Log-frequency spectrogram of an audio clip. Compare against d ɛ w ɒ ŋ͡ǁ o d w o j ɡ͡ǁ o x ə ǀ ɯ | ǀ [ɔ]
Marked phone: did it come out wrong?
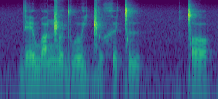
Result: no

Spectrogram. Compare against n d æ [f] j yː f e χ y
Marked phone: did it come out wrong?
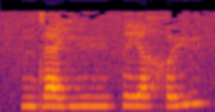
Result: yes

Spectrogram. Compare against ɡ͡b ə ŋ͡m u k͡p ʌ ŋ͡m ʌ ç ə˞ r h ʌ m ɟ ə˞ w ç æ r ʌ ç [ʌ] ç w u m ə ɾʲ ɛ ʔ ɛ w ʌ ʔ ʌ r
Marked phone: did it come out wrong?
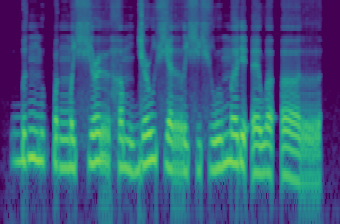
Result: no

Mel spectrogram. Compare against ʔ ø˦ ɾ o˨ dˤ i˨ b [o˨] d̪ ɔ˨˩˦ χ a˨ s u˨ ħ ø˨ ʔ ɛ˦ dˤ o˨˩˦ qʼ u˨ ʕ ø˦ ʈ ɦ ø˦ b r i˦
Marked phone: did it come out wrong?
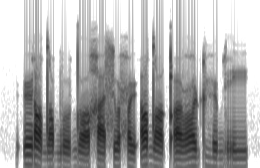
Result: yes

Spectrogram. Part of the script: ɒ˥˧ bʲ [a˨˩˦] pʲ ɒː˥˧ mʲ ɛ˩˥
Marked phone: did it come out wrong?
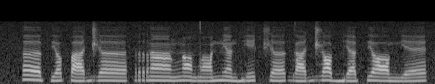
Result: no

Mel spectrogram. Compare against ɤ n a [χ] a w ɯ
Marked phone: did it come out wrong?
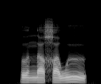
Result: no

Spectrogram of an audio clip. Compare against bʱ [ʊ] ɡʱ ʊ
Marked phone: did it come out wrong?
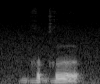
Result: no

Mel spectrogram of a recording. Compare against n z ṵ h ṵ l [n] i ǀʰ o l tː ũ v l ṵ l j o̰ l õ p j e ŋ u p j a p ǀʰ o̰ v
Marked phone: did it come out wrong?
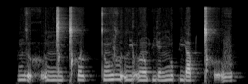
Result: yes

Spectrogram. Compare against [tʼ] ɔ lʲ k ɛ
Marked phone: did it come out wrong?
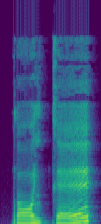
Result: yes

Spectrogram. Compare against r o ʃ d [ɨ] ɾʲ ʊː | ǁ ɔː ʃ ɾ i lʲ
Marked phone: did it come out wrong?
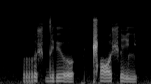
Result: yes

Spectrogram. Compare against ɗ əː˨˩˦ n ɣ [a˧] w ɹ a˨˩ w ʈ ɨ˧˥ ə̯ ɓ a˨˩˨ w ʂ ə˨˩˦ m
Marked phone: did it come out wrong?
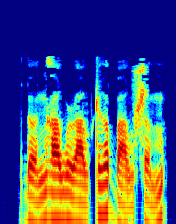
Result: no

